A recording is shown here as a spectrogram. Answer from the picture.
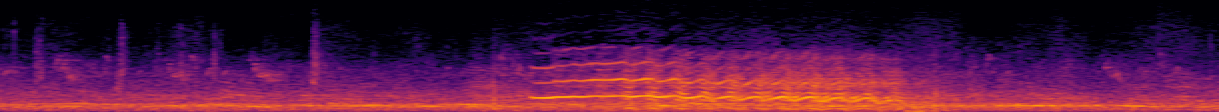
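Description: A horse whinnying once, about three seconds in: a loud, quavering call that starts high and falls in pitch over about two seconds. Voices murmur in the background throughout.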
